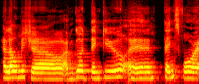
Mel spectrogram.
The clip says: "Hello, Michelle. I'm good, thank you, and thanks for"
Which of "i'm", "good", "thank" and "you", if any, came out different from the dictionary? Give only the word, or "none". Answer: thank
